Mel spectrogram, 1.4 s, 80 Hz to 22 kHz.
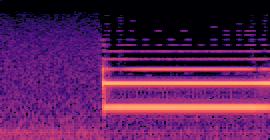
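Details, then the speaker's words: New-old-stock Cybernet ZX1 CB radio, squelch adjustment with 100 microvolt signal-generator input: squelch wound shut blocks it, then a clean steady one-second beep comes through once squelch is eased back; receiver passes test signal normally. "Alright, with the Squelch wound shut, it's not coming in just at the minute. We'll bring the Squelch back a little bit, show you."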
